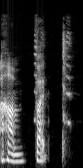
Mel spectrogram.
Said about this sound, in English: i'm sorry that is my dog playing with her toy she's trying to get my attention she got it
